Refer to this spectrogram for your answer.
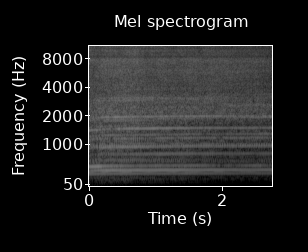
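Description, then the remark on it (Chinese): The train Roosevelt rides west sounds a long, steady whistle, a loud sustained chord of tones that holds for about three seconds, easing off only slightly toward the end, with no voices. “罗斯福坐火车前往西部，沿途他在很多小镇和城市停低发表演讲。”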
